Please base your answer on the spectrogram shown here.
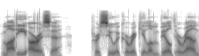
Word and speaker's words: madrasa: Students in a madrasa, pronounced madrasa, pursue a curriculum built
